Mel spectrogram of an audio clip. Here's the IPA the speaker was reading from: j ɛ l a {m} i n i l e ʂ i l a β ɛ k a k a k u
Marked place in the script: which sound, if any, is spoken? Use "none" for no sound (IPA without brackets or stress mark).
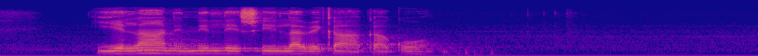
n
